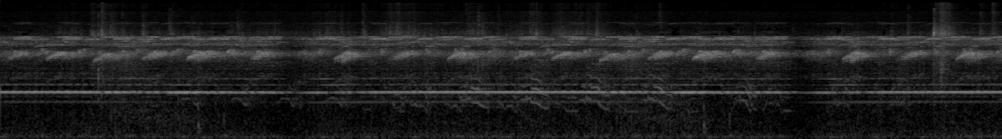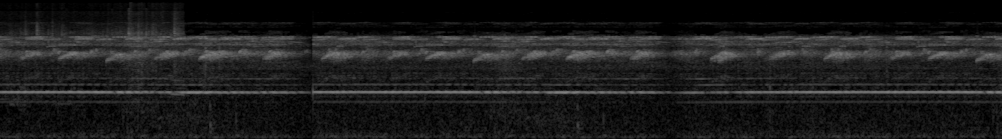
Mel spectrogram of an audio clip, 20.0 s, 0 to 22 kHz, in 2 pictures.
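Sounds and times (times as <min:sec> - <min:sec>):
rhythmic chirping: 0:00.0 - 0:11.6
high-pitched insect drone: 0:00.0 - 0:20.0.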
